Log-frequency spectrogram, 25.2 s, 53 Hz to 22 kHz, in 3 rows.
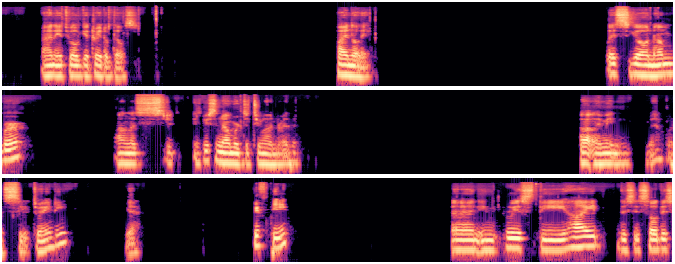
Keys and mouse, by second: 0.6-1.1 middle drag, 1.5 shift+middle drag, 2.0 middle click, 3.1 F9, 11.6 KP_0.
